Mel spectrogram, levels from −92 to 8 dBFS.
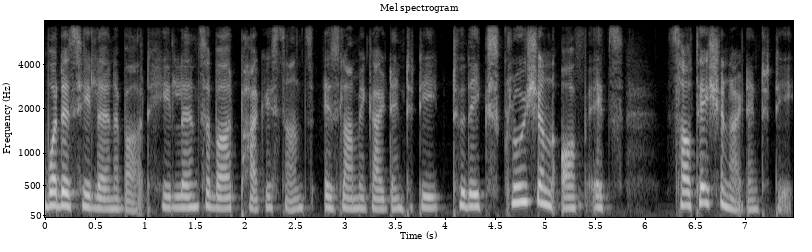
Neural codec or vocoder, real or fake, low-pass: none; real; 7.2 kHz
